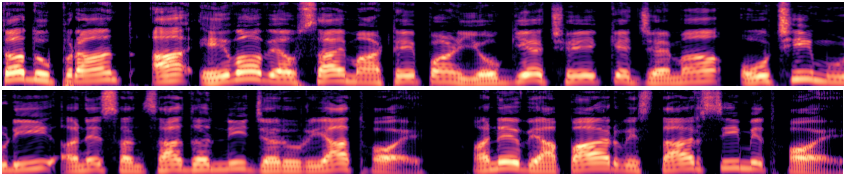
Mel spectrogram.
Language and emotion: Gujarati, neutral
